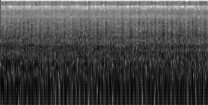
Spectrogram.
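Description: A tractor engine runs at a low, steady rumble in a muddy field, quiet and somewhat distant, with no voices heard.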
